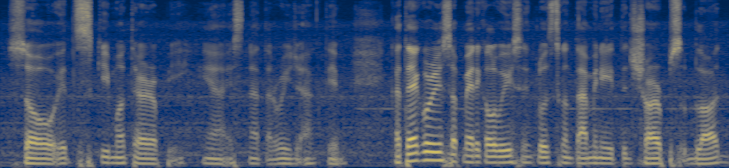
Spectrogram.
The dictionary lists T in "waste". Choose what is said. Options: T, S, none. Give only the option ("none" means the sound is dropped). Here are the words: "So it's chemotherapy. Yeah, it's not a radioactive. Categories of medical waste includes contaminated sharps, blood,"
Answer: none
